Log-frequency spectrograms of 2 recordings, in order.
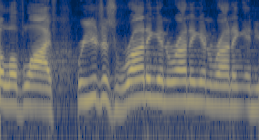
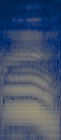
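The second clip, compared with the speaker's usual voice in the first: savoring hum; 4 semitones lower, 12 dB quieter than usual. Acted. Savoring favorite food.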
